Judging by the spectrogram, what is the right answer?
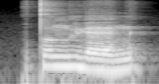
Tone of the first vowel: high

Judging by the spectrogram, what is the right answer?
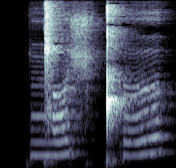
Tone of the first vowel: rising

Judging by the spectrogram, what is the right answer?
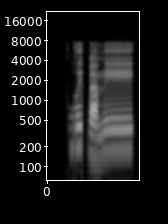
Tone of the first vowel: high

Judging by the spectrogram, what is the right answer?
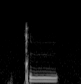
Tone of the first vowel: high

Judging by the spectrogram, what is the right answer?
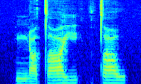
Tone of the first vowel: low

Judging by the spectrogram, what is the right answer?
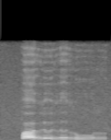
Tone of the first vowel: falling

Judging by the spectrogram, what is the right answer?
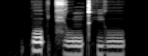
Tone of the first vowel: high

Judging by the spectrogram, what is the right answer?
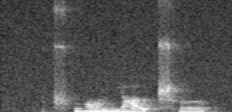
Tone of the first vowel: falling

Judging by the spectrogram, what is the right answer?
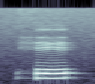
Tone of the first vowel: high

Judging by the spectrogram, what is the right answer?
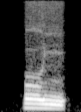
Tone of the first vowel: low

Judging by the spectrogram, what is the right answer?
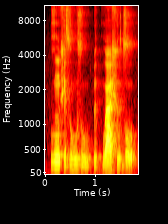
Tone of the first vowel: high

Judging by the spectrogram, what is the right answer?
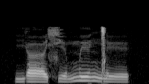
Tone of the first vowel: low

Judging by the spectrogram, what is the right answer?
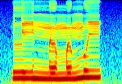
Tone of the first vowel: low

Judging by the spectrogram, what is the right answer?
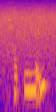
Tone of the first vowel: low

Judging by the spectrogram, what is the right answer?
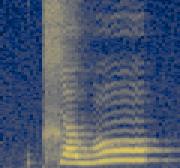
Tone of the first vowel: low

